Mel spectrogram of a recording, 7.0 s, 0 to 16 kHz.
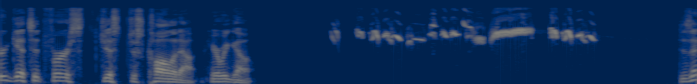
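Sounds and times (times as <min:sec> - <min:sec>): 
speech: 0:00.0 - 0:02.6, 0:06.8 - 0:06.9
house finch singing: 0:03.3 - 0:06.0.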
